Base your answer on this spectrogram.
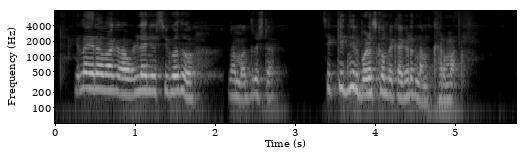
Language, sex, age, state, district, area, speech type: Kannada, male, 45-60, Karnataka, Chikkaballapur, rural, spontaneous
